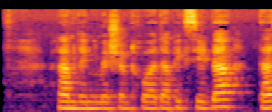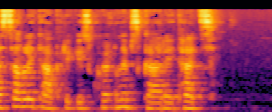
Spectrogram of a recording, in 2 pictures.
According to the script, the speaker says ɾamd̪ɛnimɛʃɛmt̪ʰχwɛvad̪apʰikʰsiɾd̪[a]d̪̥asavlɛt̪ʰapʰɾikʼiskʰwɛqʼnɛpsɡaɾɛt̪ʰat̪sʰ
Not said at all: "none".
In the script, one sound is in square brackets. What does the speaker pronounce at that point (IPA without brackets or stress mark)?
a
